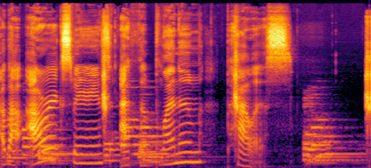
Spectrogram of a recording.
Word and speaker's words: Blenheim: thing we learned was we were pronouncing it wrong it's Blenheim not Blenheim I'm not the history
